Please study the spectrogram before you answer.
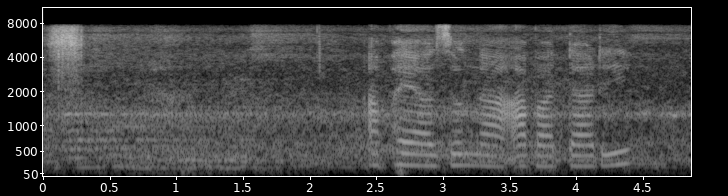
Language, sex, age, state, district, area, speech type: Bodo, female, 18-30, Assam, Chirang, rural, spontaneous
